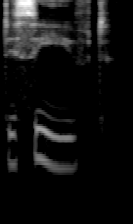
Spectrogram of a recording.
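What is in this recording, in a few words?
"deceived", British English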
